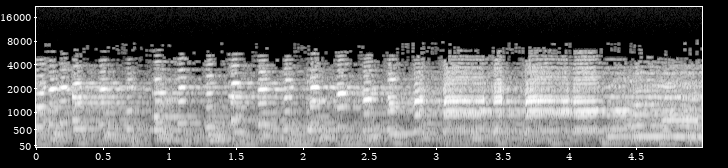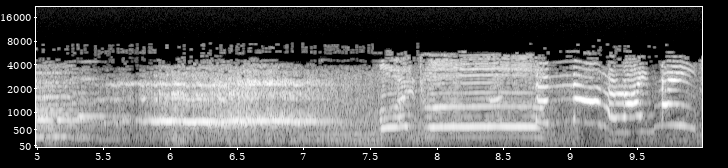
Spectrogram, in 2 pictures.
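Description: Tires squeal as a car takes a corner fast, with engine noise underneath. Loud, wavering screeches shift in pitch and run through the whole clip.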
